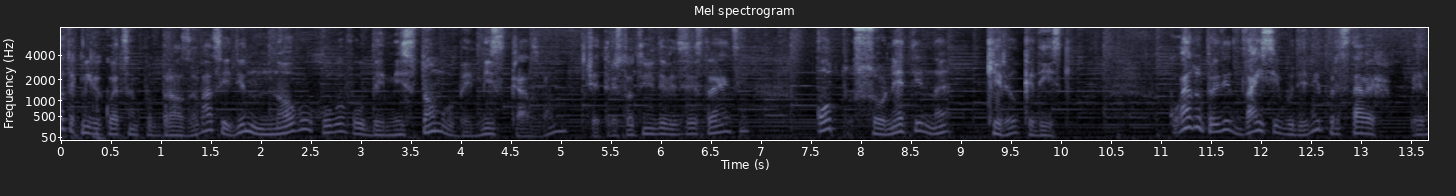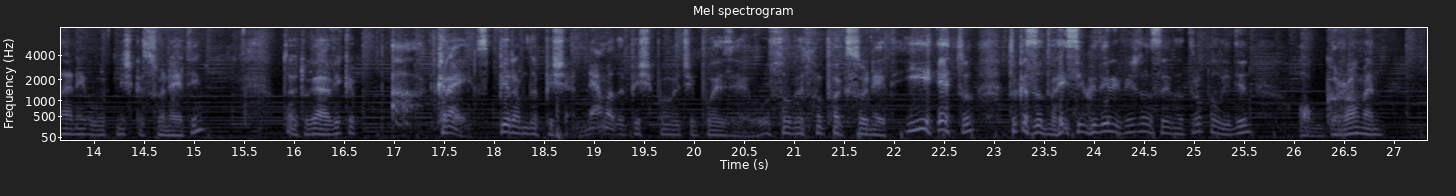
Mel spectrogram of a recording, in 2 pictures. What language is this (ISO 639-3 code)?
bul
